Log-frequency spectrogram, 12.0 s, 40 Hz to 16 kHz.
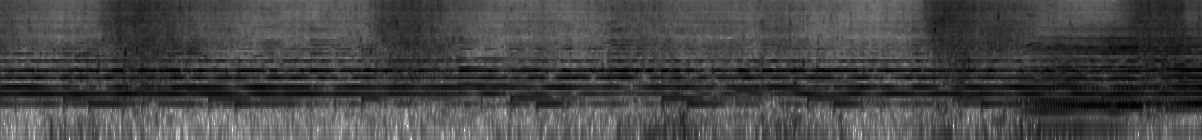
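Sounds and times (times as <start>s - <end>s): waves lapping on pebbles: 0.0s - 2.7s, 3.5s - 12.0s
slow relaxing music: 0.0s - 12.0s.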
